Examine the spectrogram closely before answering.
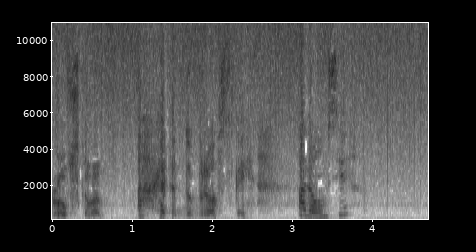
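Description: A young woman speaks briefly.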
